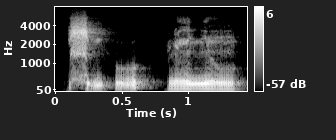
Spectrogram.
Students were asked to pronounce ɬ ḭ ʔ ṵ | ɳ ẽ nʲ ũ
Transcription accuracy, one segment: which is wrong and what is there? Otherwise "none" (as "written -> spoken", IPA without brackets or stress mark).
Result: none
